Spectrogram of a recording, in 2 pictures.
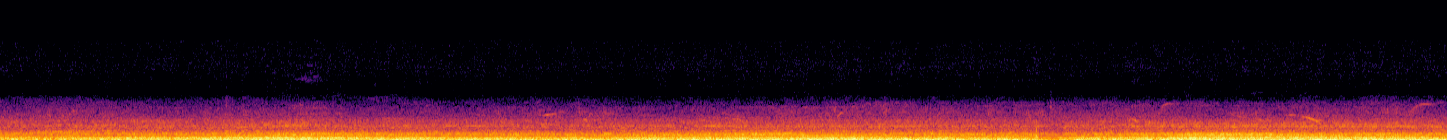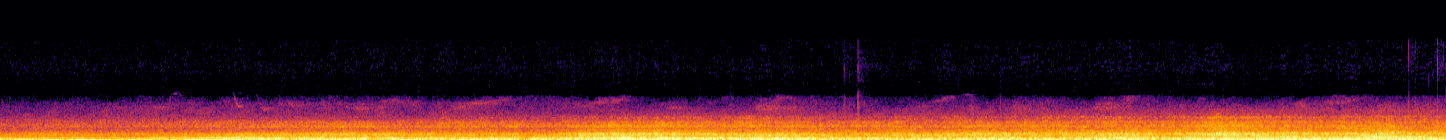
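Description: A locomotive approaching, a steady low drone with a few held low tones that grows gradually louder.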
